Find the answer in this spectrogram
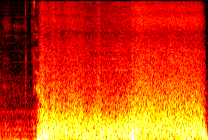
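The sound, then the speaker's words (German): A voice imitates the steady rushing whoosh of a studio air conditioner's draft, a loud breathy hiss lasting about two seconds that starts and stops abruptly. “In dem Studio, wo wir gestern das übertragen haben, da ist ja eine Klimaanlage.”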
